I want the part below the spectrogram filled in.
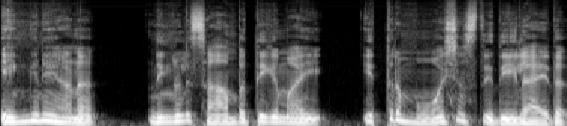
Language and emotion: Malayalam, sad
